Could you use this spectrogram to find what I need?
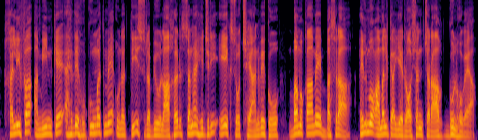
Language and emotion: Urdu, neutral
